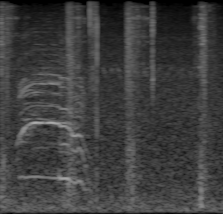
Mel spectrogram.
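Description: A horse whinnies once, a short call under a second long that rises, holds and falls away. Footsteps crunch in dry leaf litter around it.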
